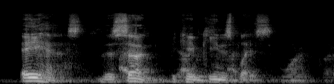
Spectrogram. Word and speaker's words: Ahaz: yeah yeah i think i'm just pronouncing it wrong so it's it's uh a has the son became keenest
